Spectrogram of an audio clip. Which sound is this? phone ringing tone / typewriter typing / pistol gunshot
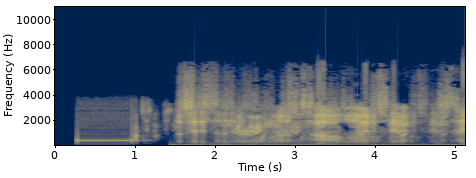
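phone ringing tone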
